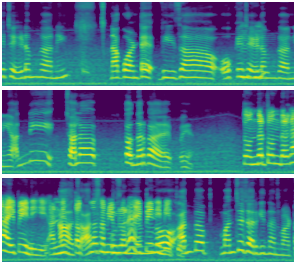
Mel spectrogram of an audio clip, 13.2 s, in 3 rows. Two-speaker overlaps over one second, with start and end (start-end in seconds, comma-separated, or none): 9.6-11.5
